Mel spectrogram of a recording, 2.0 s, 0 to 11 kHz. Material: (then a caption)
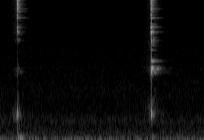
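Ceramic. A ceramic Star Wars mug is tapped twice, giving two short, bright clicks about a second and a half apart. Each tap rings briefly with a clear tone around 2 kHz over a quiet background.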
